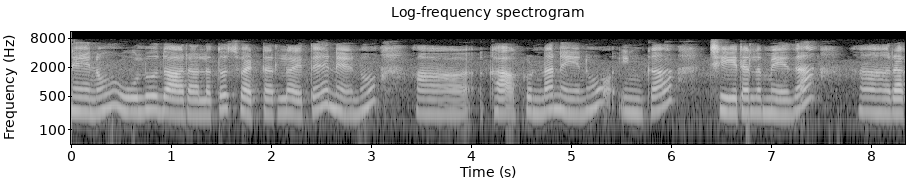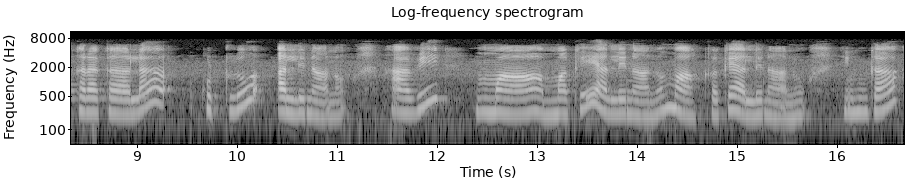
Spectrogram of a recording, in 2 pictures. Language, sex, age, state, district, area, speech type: Telugu, female, 30-45, Andhra Pradesh, Vizianagaram, urban, spontaneous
